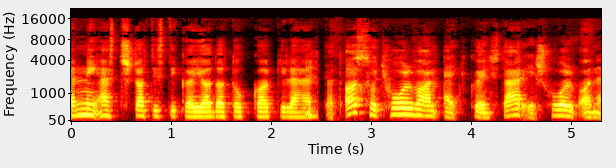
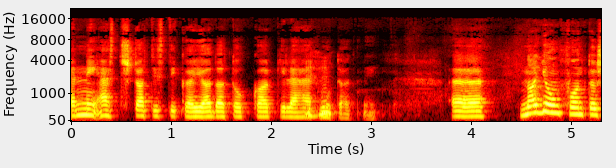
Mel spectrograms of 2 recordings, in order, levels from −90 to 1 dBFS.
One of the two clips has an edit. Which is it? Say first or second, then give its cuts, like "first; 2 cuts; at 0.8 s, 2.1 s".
first; 1 cut; at 2.5 s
